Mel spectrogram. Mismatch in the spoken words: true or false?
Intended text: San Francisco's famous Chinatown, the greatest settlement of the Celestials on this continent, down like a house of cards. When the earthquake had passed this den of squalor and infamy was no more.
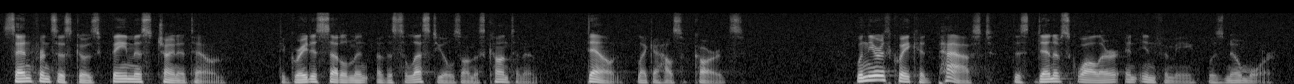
false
